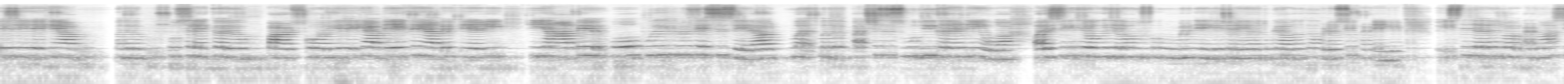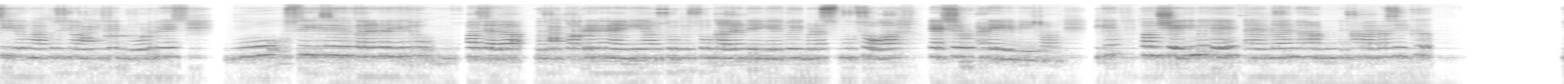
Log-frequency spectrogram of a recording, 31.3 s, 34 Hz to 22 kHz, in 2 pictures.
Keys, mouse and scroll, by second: 0.5-1.4 drag, 2.5-2.9 scroll up 1, 3.5-4.2 ctrl+alt+click, 6.0-8.2 ctrl+alt+drag, 16.3 click, 20.3 click, 20.4-21.4 ctrl+alt+drag, 28.3 click, 28.4-29.3 ctrl+alt+drag.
